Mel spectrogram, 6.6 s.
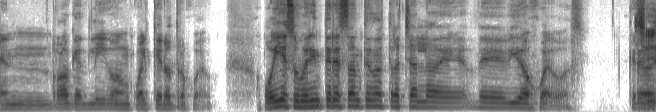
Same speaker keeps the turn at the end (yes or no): no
